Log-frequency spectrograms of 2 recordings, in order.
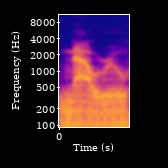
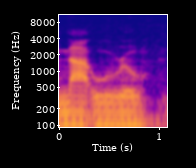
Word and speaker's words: Nauru: And it is pronounced Nauru, not Nauru. The NAU is a now.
